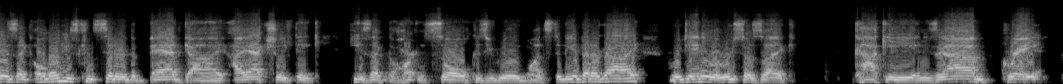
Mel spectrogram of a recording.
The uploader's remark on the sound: The One With the Bad Audio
